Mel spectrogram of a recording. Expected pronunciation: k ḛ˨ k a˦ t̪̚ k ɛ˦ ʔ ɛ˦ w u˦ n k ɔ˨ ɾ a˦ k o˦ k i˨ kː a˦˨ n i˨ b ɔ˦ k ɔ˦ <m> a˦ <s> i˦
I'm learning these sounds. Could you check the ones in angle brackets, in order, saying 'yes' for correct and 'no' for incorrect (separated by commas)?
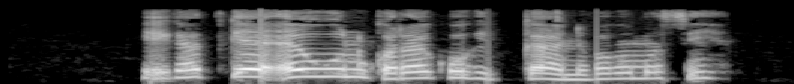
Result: yes, yes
